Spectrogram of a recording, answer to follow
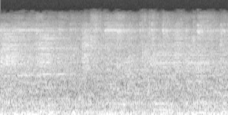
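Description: Steady low rumble of background noise in a busy indoor public space, with no distinct events.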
